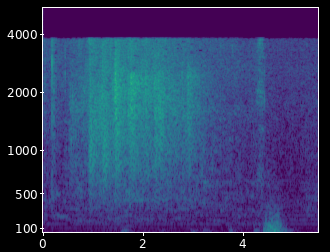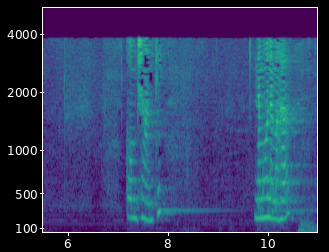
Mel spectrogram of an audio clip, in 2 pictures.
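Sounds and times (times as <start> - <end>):
audience clapping: 0.0 - 3.9
speech: 7.2 - 8.0, 9.7 - 10.6.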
